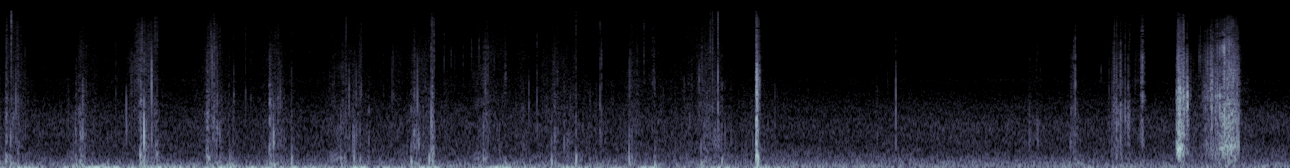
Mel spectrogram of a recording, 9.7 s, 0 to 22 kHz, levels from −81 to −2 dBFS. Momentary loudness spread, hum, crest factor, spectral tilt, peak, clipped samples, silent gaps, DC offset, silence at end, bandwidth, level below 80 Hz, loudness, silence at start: 18 LU; none; 30 dB; -4 dB/octave; -6 dBFS; under 0.1%; none; under 0.1%; 0 s; 16.5 kHz; -42 dBFS; -36 LUFS; 0 s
